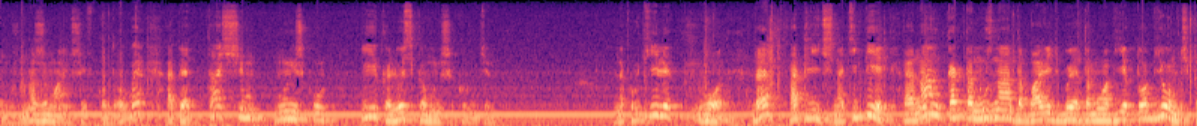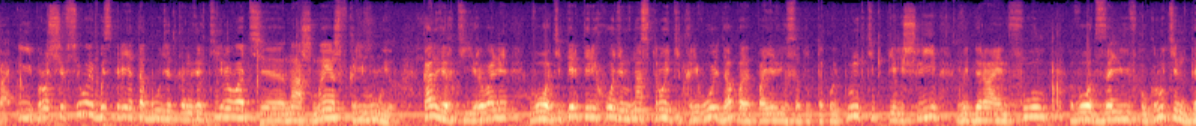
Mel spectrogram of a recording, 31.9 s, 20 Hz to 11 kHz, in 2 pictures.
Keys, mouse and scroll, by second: 1.4 ctrl+shift+b, 9.8-11.6 middle drag, 11.7 KP_Decimal, 12.9 KP_Decimal, 13.4-15.4 middle drag, 14.5 Tab, 15.7 KP_Decimal, 17.1-20.8 middle drag, 18.8 alt+c, 23.2-25.2 drag, 27.2-30.6 drag, 31.4-31.9 drag.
